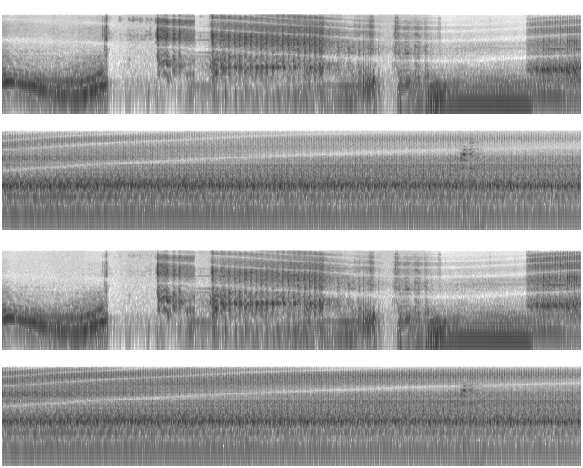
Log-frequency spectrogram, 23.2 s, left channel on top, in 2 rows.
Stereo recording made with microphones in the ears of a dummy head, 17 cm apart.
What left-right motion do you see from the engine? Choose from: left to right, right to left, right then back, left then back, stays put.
left to right.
